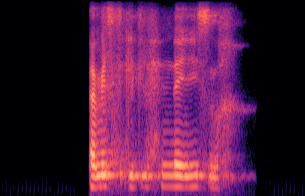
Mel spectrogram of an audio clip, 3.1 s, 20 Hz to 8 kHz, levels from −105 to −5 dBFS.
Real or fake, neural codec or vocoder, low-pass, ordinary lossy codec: fake; autoencoder, 48 kHz, 32 numbers a frame, DAC-VAE, trained on Japanese speech; 7.2 kHz; Opus, 16 kbps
